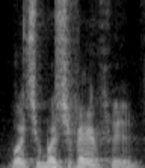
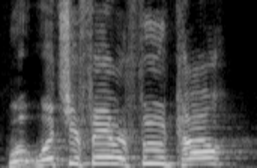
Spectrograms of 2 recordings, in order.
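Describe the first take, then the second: First: Much softer, lower, as to someone right beside you; quiet close-up question. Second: Shouting across the room. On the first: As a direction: ask gently up close. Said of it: "Just come close". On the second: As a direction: project to someone far away. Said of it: "He's shouting 'cause he's far away". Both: Shown as a demonstration.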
